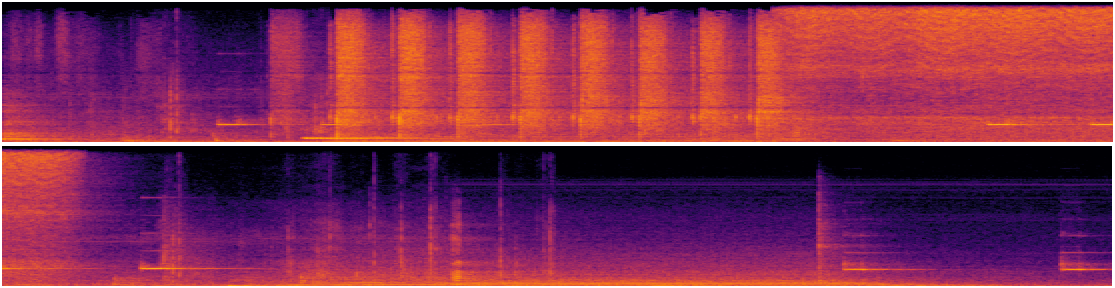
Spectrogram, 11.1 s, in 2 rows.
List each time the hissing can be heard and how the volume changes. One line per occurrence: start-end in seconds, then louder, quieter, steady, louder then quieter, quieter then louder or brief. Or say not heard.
0.0-6.0 louder then quieter.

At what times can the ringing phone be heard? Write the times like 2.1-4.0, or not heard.
1.1-1.9, 6.7-7.3.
